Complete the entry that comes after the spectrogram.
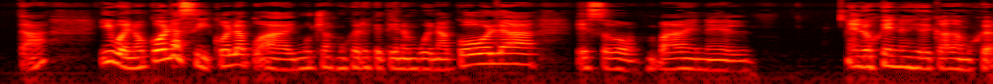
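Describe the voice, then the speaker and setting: On a very clean recording with a silent background, a woman speaks in a Uruguayan accent. Her voice is fairly low, and her intonation is lively. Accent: Uruguayan Rioplatense Spanish. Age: 40s. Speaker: vlogger. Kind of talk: personal vlog. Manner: casual, filler-heavy.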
